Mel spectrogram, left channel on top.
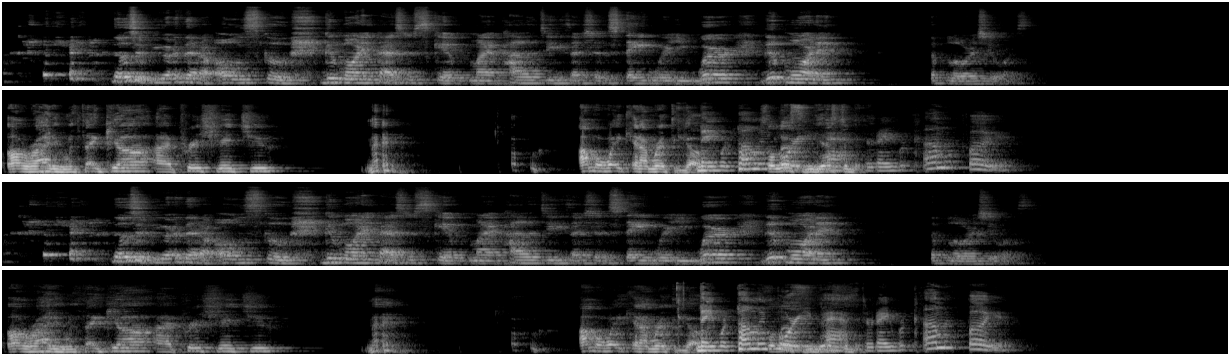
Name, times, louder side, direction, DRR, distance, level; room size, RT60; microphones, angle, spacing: voice 1, 0.2-8.3 9.3-10.1, left 1 dB, 30° left, -5 dB, 2.1 m, -29 dB
voice 2, 12.3-15.0 15.9-16.2 17.6-17.7 18.0-19.3 19.9-20.9, left 5 dB, 65° left, 7 dB, 0.3 m, -24 dB
voice 3, 19.2-22.3, right 2 dB, 35° right, 8 dB, 0.3 m, -25 dB
9.6 x 5.3 x 2.8 m, 0.70 s
head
